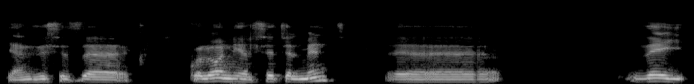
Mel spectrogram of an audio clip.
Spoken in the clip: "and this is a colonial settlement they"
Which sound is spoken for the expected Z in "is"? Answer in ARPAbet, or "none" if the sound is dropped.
Z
